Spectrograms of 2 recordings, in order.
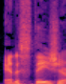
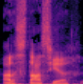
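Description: First: The name is pronounced in an ordinary, everyday way. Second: The name is pronounced in a posh, refined way.

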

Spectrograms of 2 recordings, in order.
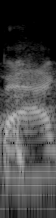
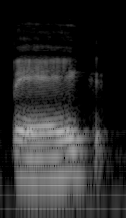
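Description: First: Bag is said in a general Midwestern accent. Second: Bag is said in a Minnesota accent. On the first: "we say like bag in the Midwest" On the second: "in Minnesota, like in the upper part, they say like bag"

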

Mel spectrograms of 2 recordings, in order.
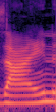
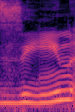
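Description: First: The word does not rhyme with magazine. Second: The word rhymes with magazine. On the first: The speaker calls it wrong. "I always pronounced it as Zine in my head" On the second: The speaker calls it right. "oh, like magazine"

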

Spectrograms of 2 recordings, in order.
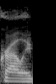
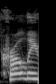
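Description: First: The name does not rhyme with holy. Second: The name rhymes with holy. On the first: This is how most people say the name. "Everybody refers to him as Crowley" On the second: This is how the man himself said his name. "he thought it was Crowley rhymes with holy"

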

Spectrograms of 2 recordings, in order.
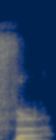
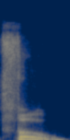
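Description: First: The word does not sound like 'faux'. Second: The word sounds like 'faux', with an 'oh' vowel. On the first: The speaker calls it right. "but it's not. It's pho" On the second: The speaker calls it wrong. "people play on the word as if it sounds like faux"

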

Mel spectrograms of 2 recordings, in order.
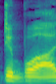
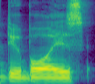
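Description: First: It is said with a French pronunciation. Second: It is said with an anglicized local pronunciation.

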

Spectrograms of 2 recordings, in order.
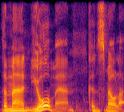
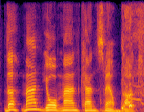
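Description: First: The word 'your' gets strong extra stress. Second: No word in the line gets extra stress. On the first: The speaker calls it right. "That's quite good, yeah" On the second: The speaker calls it wrong. "It sounds like you're reading a Peter and Jane book"

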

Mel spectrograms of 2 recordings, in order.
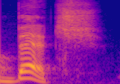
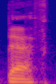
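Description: First: The name ends with a 'ch' sound. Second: The name ends with a soft 'th' sound. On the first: The speaker calls it right. "oh, Betch. ... B-E-F Betch" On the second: The speaker calls it wrong. "do you know [name]?"

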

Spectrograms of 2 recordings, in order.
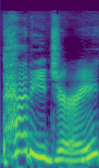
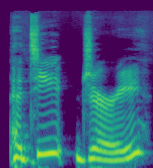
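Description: First: The first word sounds like English 'petty'. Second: The first word has a French-style pronunciation. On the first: This is how it is commonly said. "So we pronounce them grand jury and petty jury" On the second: This reflects the word's original source. "But in fact, it is grand jury and petit jury. And it's taken from French"

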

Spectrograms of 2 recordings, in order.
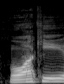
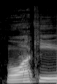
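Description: First: The L is dropped, giving two syllables. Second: The L is dropped, giving two syllables.

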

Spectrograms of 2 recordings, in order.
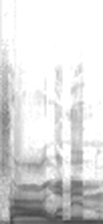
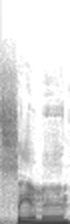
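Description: First: It is said like the name Solomon. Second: It is said as plain salmon. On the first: The speaker calls it wrong. "Stop saying Solomon. Like, that's in the Bible" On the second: The speaker calls it right. "I keep telling you that it's salmon"

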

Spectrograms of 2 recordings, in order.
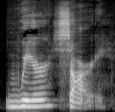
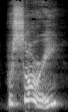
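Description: First: It is said in the speaker's plain accent. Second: It is said in a British accent.

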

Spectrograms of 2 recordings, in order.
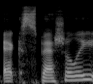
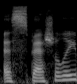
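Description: First: The middle does not sound like 'special'. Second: The middle sounds like the word 'special'. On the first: The speaker calls it wrong. "I hate the when people say especially" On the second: The speaker calls it right. "the C is after the S in especially. So it's like special"

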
